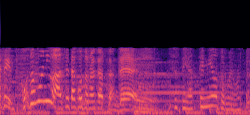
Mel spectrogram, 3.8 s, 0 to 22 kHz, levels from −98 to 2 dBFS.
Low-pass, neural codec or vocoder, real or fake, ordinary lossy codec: 7.2 kHz; none; real; AAC, 16 kbps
